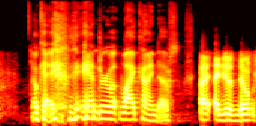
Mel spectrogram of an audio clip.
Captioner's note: laughs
